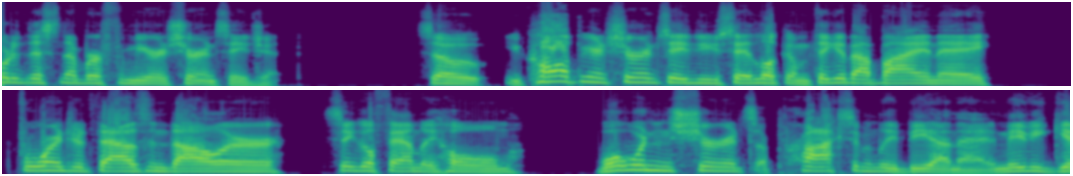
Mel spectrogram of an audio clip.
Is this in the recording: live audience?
yes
